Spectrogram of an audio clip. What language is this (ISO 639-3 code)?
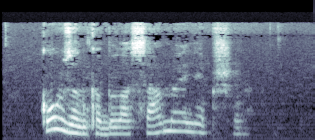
bel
